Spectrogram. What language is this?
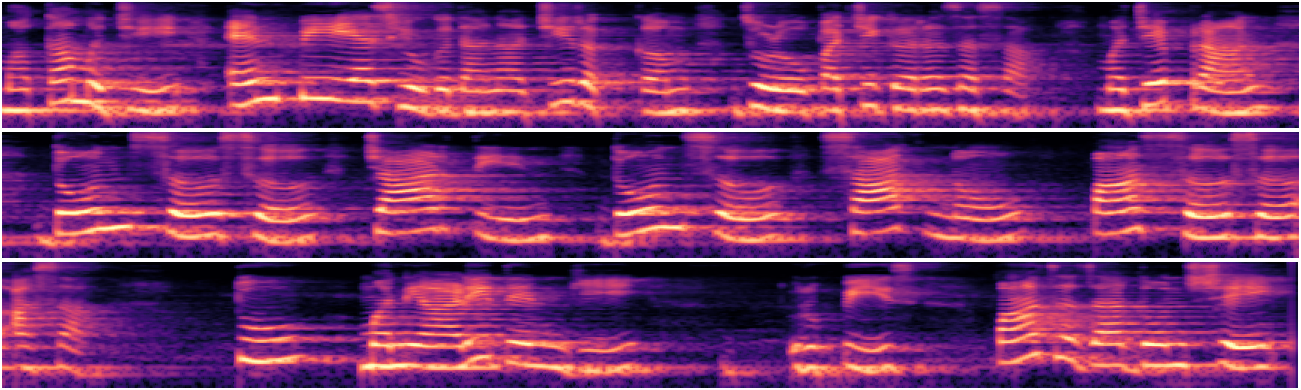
Konkani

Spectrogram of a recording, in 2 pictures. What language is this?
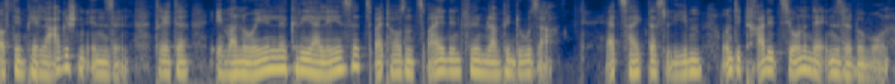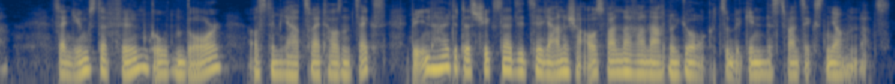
German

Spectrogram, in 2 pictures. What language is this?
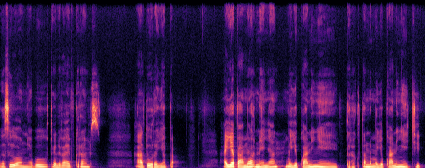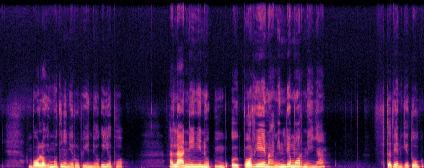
Pökoot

